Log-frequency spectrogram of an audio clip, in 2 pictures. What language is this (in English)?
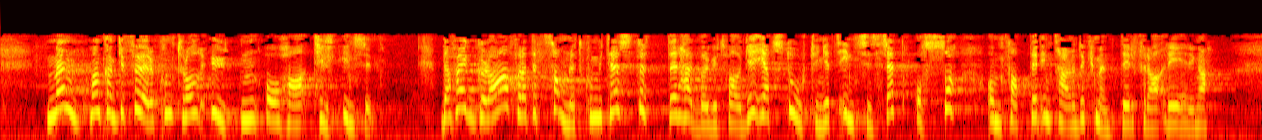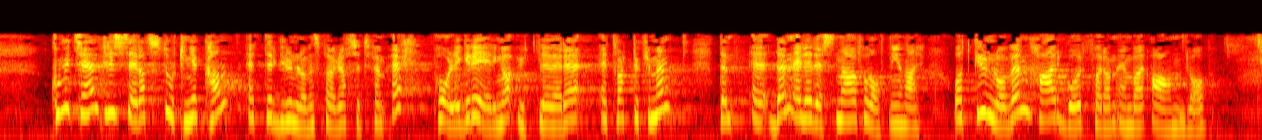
Norwegian Bokmål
